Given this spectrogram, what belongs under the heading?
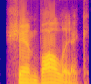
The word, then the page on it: shambolic: American English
